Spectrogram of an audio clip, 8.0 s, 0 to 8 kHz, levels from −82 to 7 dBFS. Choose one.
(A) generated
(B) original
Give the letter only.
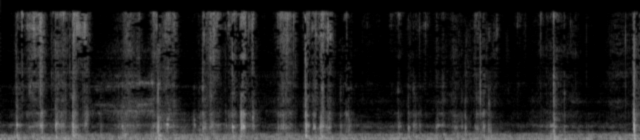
A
